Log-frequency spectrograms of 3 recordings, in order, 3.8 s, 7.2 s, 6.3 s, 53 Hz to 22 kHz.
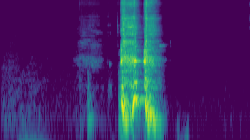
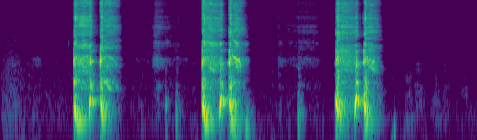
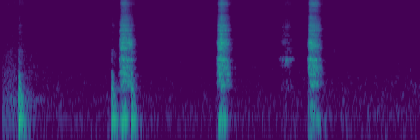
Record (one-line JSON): {"cough_length": "3.8 s", "cough_amplitude": 32768, "cough_signal_mean_std_ratio": 0.29, "three_cough_length": "7.2 s", "three_cough_amplitude": 32768, "three_cough_signal_mean_std_ratio": 0.37, "exhalation_length": "6.3 s", "exhalation_amplitude": 3709, "exhalation_signal_mean_std_ratio": 0.31, "survey_phase": "alpha (2021-03-01 to 2021-08-12)", "age": "45-64", "gender": "Male", "wearing_mask": "No", "symptom_none": true, "smoker_status": "Never smoked", "respiratory_condition_asthma": false, "respiratory_condition_other": false, "recruitment_source": "REACT", "submission_delay": "5 days", "covid_test_result": "Negative", "covid_test_method": "RT-qPCR"}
